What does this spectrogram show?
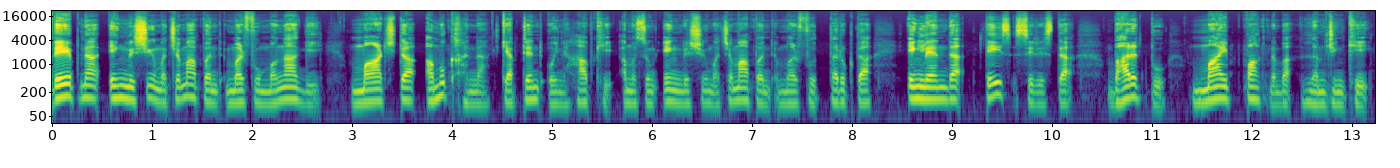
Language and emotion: Manipuri, neutral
